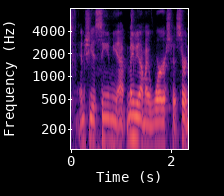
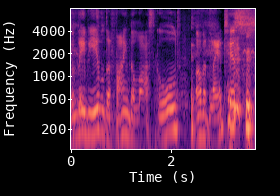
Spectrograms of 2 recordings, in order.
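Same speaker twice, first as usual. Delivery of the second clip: louder, higher, drawn-out mock narration; mock movie-trailer narrator; 4 semitones higher, 5 dB louder, slower than usual. Friends parody an eighties coming of age movie, hammed-up narration. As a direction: play a hammed-up trailer voice-over.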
